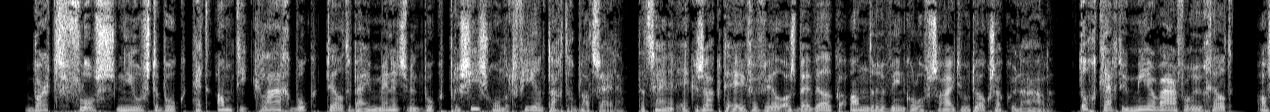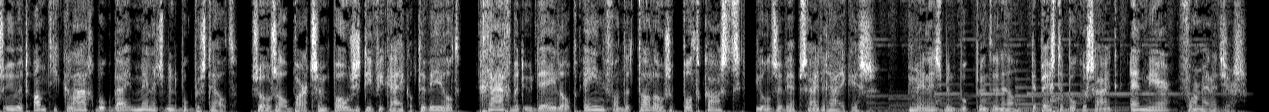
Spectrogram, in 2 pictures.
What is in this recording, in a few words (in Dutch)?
Radio reclamespotje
